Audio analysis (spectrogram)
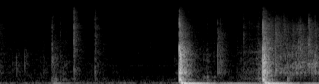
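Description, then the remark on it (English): A few light taps, then two heavy boot stomps land about a second apart as someone stomps on an object to break it, each a loud, deep thud with a cracking edge that rings out briefly. No one speaks. “Got my stomping boots on.”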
